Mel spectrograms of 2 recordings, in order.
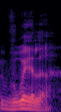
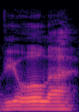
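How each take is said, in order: First: It is said as vuela. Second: It is said as viola. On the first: The speaker calls it right. "correct pronunciation of my channel name is Chili Vuela" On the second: The speaker calls it wrong. "not Viola"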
